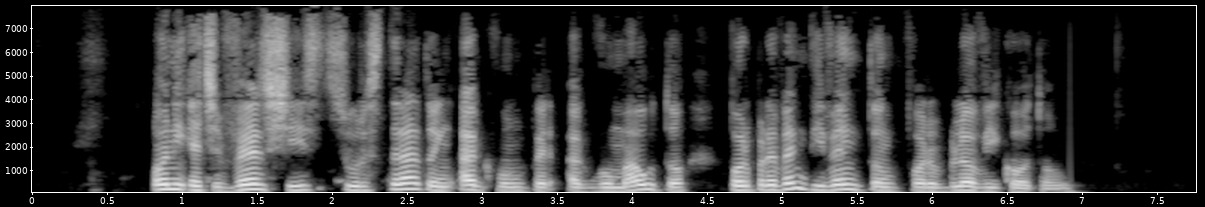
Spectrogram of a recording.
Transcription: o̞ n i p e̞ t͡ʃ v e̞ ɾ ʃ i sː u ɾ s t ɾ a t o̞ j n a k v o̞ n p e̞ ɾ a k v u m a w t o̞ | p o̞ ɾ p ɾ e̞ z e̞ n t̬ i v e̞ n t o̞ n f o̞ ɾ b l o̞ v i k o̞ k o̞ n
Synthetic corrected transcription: o̞ n i ʔ e̞ t͡ʃ v e̞ ɾ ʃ i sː u ɾ s t ɾ a t o̞ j n a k v o̞ n p e̞ ɾ a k v u m a w t o̞ | p o̞ ɾ p ɾ e̞ v e̞ n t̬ i v e̞ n t o̞ n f o̞ ɾ b l o̞ v i k o̞ t o̞ n

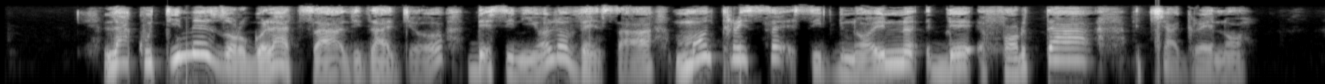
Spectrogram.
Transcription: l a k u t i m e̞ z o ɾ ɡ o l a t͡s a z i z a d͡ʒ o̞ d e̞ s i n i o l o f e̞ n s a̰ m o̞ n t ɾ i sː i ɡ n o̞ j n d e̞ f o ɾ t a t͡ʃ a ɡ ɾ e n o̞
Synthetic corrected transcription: l a k u t i m e̞ z o ɾ ɡ o l a t͡s a v i z a d͡ʒ o̞ d e̞ s i n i o l o v e̞ n s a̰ m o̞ n t ɾ i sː i ɡ n o̞ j n d e̞ f o ɾ t a t͡ʃ a ɡ ɾ e n o̞

